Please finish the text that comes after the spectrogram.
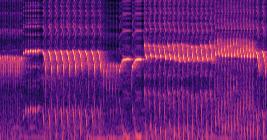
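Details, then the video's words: Bottle-green canary singing loudly and continuously, used as a master tutor song for young and novice canaries: rapid repeated trills high-pitched and bright, shifting between fast rattling phrases, a brief whistled slide and sweeping chirps. "Kicau Kenari Hijau Botol Gacor Dor Cocok Untuk Masteran Kenari Paud dan Bahan"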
